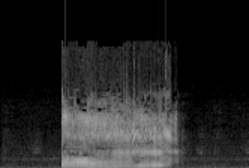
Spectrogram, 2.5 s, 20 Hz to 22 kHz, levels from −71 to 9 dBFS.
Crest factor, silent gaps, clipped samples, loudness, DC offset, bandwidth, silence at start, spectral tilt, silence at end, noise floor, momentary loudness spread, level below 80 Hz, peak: 20 dB; none; under 0.1%; -15 LUFS; under 0.1%; over 20 kHz; 0.6 s; -1 dB/octave; 0.65 s; -44 dBFS; 5 LU; -52 dBFS; 0 dBFS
